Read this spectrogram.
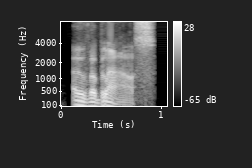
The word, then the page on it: overblouse: British English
